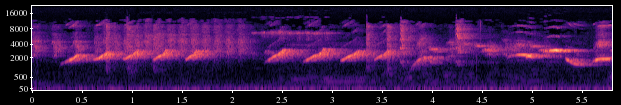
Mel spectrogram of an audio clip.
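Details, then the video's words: White-rumped shama from Gayo Lues, Aceh, caught as a chick in 2019 and moulted once, singing during a group training meet: a series of rising slurred whistles repeated about three per second, then varied downslurred phrases over low background noise. "Murai Batu Gunung Leuser Virus CBF Aceh"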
